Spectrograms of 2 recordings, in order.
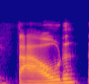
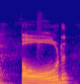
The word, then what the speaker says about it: fold: He says I say foud, not fold. Come on, man, what are you talking about? I fold.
